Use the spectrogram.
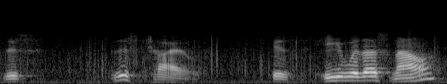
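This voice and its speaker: An actor playing a crusty but kindly older gentleman in a formal, hesitant manner, in 1940s radio drama style. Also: a little high, sing-song, drawn-out words, full character voice. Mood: gentle, subdued. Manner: fussy, grumbling, formal, hesitant. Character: crusty, reluctant but kindly old English gentleman guardian. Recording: muffled vintage 1940s radio recording, music.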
